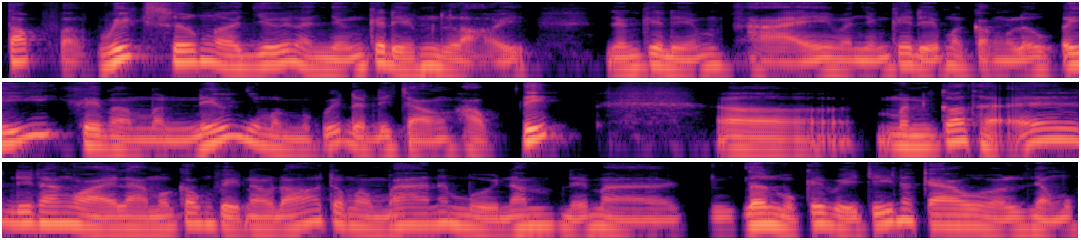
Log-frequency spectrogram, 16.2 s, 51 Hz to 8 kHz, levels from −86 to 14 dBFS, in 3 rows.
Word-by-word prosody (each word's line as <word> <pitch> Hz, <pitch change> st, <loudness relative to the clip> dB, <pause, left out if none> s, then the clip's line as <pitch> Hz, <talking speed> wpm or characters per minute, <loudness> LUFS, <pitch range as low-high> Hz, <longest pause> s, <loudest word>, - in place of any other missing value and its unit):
tóc 165 Hz, 0 st, +2 dB
và 85 Hz, -, -6 dB
viết 185 Hz, -, +6 dB
xuống 160 Hz, -3 st, +3 dB
ở 115 Hz, -, +1 dB
dưới 130 Hz, +5 st, +3 dB
là 155 Hz, -, -1 dB
những 100 Hz, +2 st, -1 dB
cái 150 Hz, -, +5 dB
điểm 115 Hz, +4 st, +1 dB
lợi, 80 Hz, -4 st, -3 dB, 0.4 s
những 100 Hz, +2 st, -1 dB
cái 125 Hz, -2 st, +3 dB
điểm 100 Hz, +6 st, -2 dB
hại 80 Hz, +4 st, -2 dB
và 90 Hz, -, -3 dB
những 90 Hz, +2 st, -2 dB
cái 130 Hz, +4 st, +1 dB
điểm -, -, 0 dB
mà 115 Hz, -, -3 dB
cần 85 Hz, -3 st, -4 dB
lưu 95 Hz, +3 st, -2 dB
ý 220 Hz, -, +3 dB
khi 125 Hz, -2 st, +3 dB
mà 100 Hz, -4 st, -2 dB
mình 90 Hz, -1 st, -4 dB
nếu 150 Hz, -, +4 dB
như 185 Hz, -8 st, +1 dB
mà 110 Hz, -5 st, -3 dB
mình 95 Hz, -1 st, -5 dB
quyết 135 Hz, +5 st, -2 dB
định 105 Hz, -7 st, -1 dB
đi 105 Hz, +1 st, -2 dB
chọn 90 Hz, -2 st, -3 dB
học 90 Hz, -4 st, -7 dB
tiếp. 180 Hz, +5 st, +10 dB, 0.8 s
Ờ, 100 Hz, -3 st, 0 dB, 0.3 s
mình 115 Hz, -1 st, 0 dB
có 165 Hz, +1 st, +5 dB
thể 170 Hz, +2 st, 0 dB
đi 145 Hz, 0 st, +1 dB
ra 145 Hz, -1 st, +2 dB
ngoài 110 Hz, -7 st, +2 dB
làm 105 Hz, -1 st, -2 dB
một 105 Hz, -, -2 dB
công 135 Hz, +1 st, -1 dB
việc 110 Hz, -5 st, -1 dB
nào 100 Hz, -1 st, -2 dB
đó 120 Hz, +10 st, -1 dB
trong 135 Hz, -5 st, -3 dB
vòng 105 Hz, -3 st, -3 dB
3-10 125 Hz, -4 st, -2 dB
năm 115 Hz, +5 st, -2 dB
để 100 Hz, -2 st, -3 dB
mà, 110 Hz, -1 st, -3 dB, 0.5 s
ừm, 100 Hz, 0 st, -7 dB
lên 130 Hz, +1 st, +6 dB
một 110 Hz, -5 st, +1 dB
cái 140 Hz, -, +2 dB
vị 100 Hz, -6 st, 0 dB
trí 135 Hz, +10 st, 0 dB
nó 175 Hz, -, +2 dB
cao 120 Hz, -2 st, +1 dB
và 95 Hz, -, -2 dB
nhận 95 Hz, -2 st, -2 dB
một 100 Hz, -, -5 dB
110 Hz, 245 wpm, -21 LUFS, 95-135 Hz, 0.8 s, tiếp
